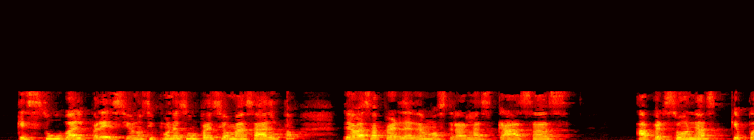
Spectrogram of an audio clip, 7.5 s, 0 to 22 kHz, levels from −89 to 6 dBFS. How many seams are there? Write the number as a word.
zero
